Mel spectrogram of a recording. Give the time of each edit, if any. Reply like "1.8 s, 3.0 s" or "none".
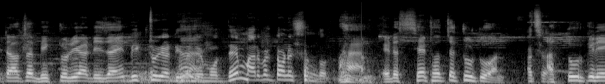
3.7 s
